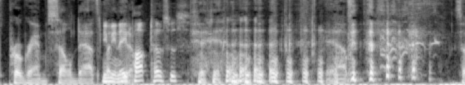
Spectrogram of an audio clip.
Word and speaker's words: apoptosis: cell death you mean apoptosis yeah so it's just for people out there it spelled Apo p t o s i s but it's apotosis when the p is silent no it's it's all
